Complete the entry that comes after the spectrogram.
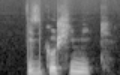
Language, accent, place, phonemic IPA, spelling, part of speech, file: French, France, Lyon, /fi.zi.ko.ʃi.mik/, physico-chimique, adjective, LL-Q150 (fra)-physico-chimique.wav
- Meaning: physicochemical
